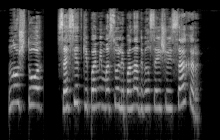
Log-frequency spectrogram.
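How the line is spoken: Shouted. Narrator (Russian): крикнула Ленка

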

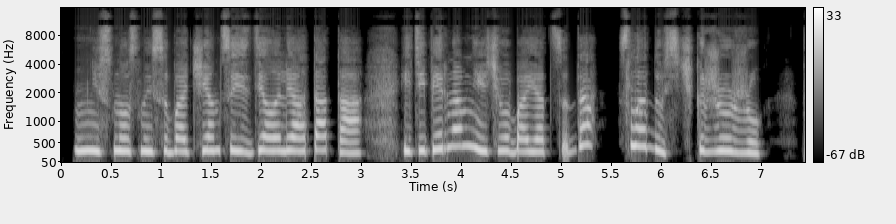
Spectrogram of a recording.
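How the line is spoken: Cooed. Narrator (Russian): проворковала Тосси

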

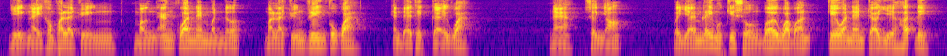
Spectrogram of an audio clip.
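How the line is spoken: Stern voice. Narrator (Vietnamese): Chính Thuộc mỉm cười ... nghiêm giọng nói

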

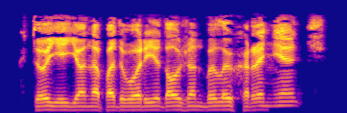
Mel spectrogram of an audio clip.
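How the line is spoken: Growled. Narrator (Russian): зарычал Виталик

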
